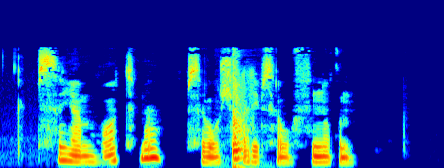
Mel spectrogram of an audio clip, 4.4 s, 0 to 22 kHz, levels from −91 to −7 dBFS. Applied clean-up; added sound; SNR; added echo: classical method Wiener filter.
